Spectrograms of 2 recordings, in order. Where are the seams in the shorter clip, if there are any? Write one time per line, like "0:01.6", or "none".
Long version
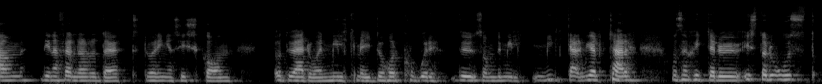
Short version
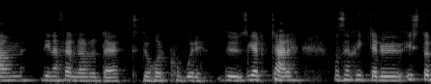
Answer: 0:01.4
0:02.5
